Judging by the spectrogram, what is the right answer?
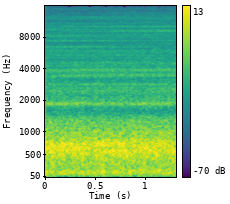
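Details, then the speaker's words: Coleman propane lantern turned up to high, burning with a steady, loud, even hiss like a tiny jet engine, with no sputter or pulsing; normal operation. "listen how loud it is it sounds like a tiny jet engine"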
